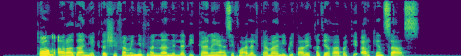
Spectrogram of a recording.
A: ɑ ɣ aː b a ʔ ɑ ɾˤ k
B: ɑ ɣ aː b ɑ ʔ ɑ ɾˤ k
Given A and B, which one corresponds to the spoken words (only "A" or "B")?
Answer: A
